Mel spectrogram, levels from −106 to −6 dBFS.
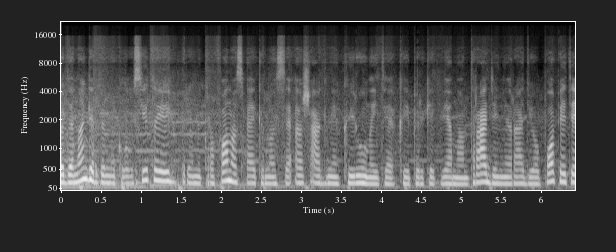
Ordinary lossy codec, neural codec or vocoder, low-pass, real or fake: Opus, 24 kbps; autoencoder, 48 kHz, 128 numbers a frame, DAC-VAE, trained on Japanese speech; 19.8 kHz; fake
